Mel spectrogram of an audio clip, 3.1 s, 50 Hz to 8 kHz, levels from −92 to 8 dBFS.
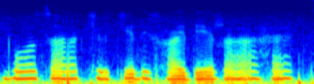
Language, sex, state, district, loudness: Hindi, female, Jharkhand, Palamu, -16 LUFS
